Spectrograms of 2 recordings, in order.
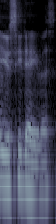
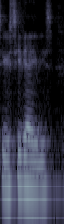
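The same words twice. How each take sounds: First: U C Davis said as DAY-vis, the usual way; wrong pronunciation. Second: U C Davies said as DAY-veez with an ee ending; right pronunciation. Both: Shown as a demonstration. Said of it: "It's not U C Davis".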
